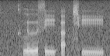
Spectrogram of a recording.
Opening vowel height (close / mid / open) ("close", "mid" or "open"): close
